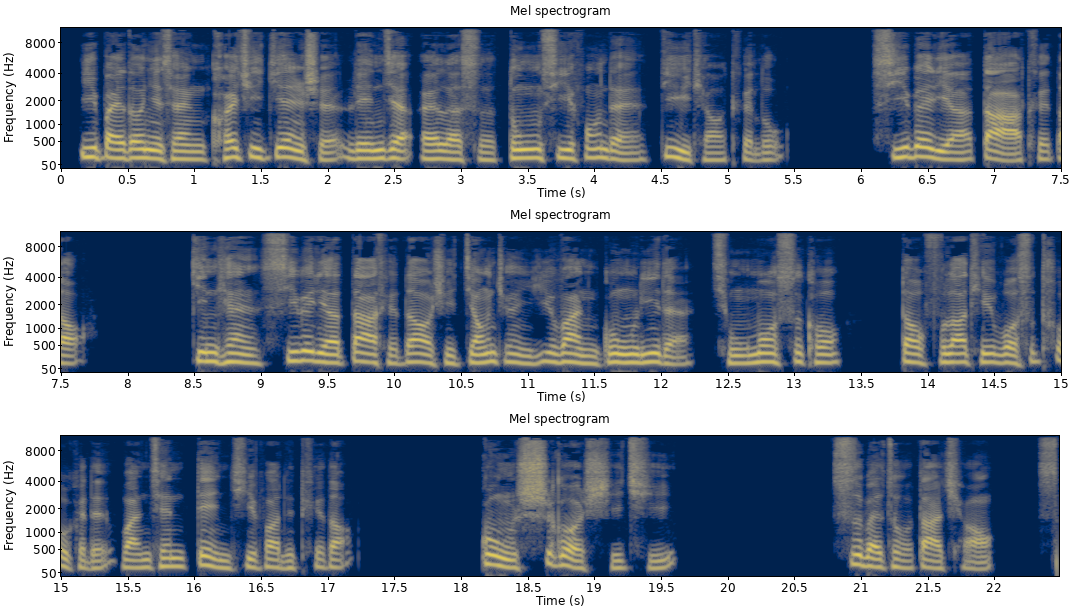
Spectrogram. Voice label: chinese male

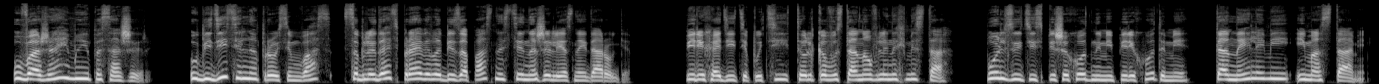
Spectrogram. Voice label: rus

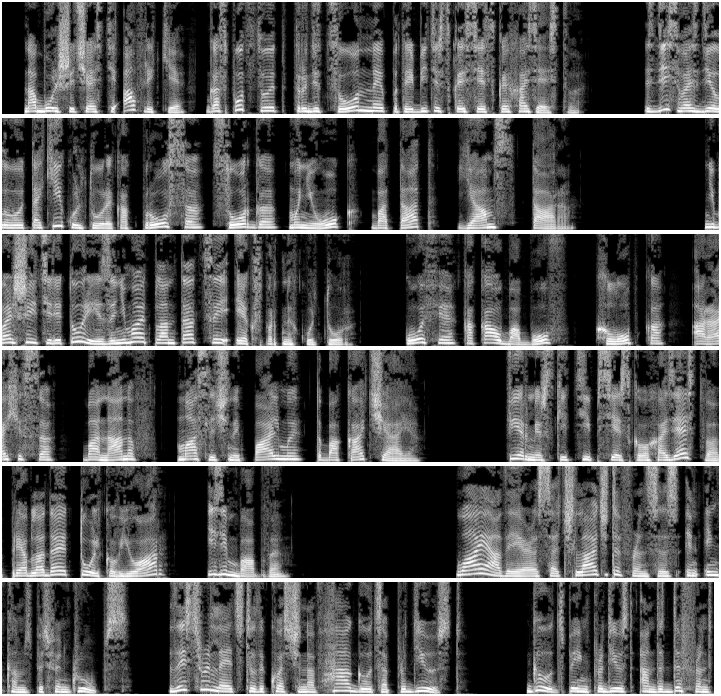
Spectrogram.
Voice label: rus uk

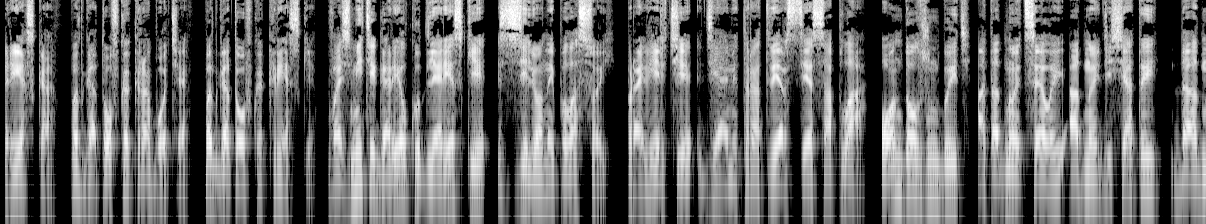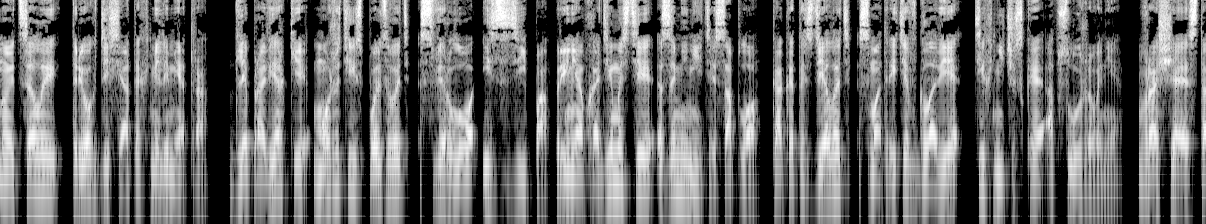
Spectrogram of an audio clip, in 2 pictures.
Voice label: russian male

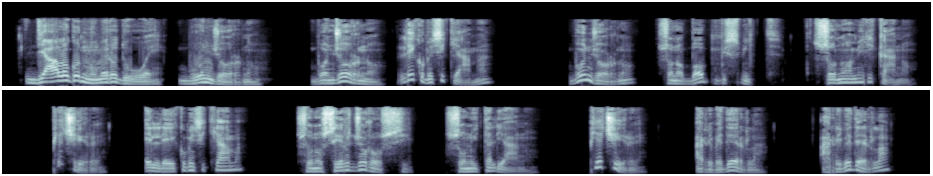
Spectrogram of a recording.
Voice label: italian male

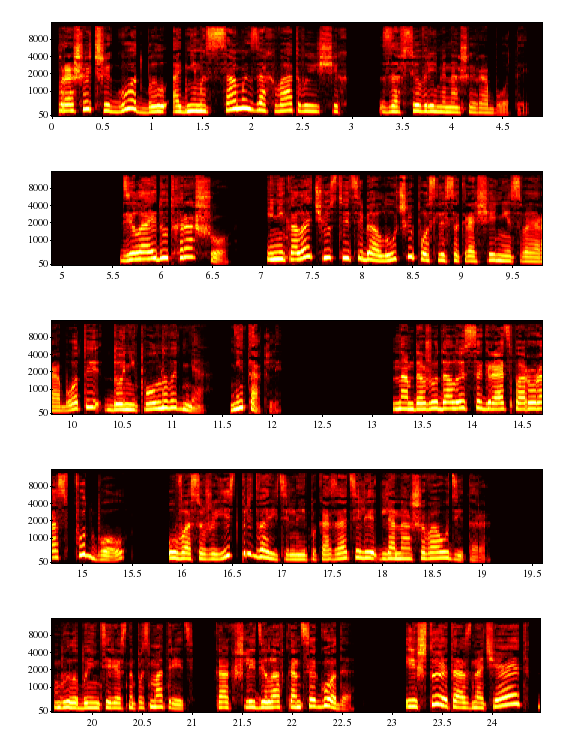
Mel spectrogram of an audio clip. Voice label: russian female

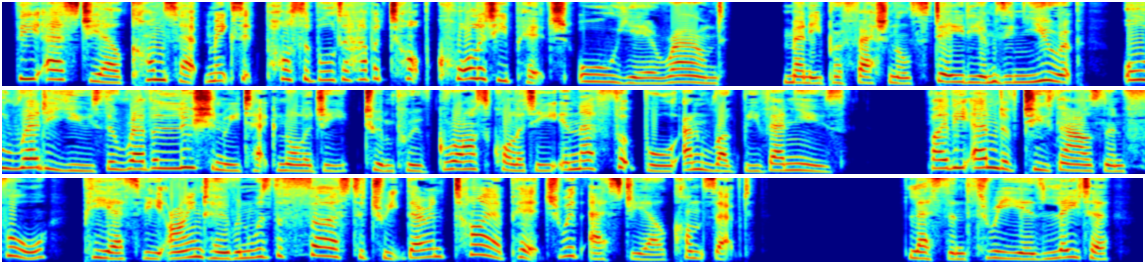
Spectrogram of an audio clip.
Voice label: british english female

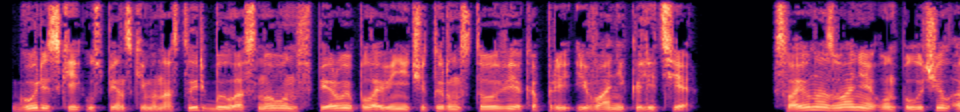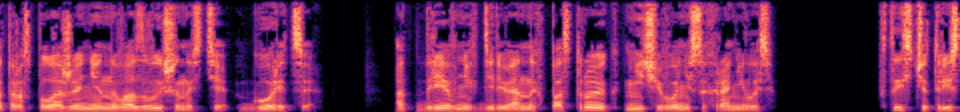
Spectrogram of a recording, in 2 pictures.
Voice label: russian male

